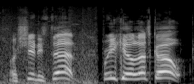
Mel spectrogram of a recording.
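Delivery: high, loud yell of glee; excited shout. Real, not acted. Streamer cheering a surprise kill, shouting with joy. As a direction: whoop at the free kill. Enemy dies, free kill.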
